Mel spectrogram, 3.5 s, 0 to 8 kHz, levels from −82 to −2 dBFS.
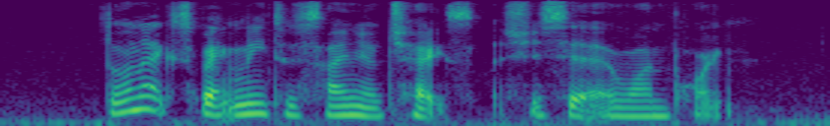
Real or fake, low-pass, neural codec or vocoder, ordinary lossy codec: fake; none; codec, 16 kHz, 4 kbps, X-Codec, HuBERT features, trained on balanced general audio; none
